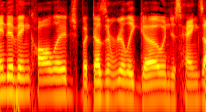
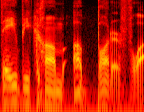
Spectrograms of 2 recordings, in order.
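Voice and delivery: very quiet, grave, earnest, dead-serious delivery; 5 semitones lower, 11 dB quieter than usual. Retelling a story, quoting a man's reply about the butterfly, mock-serious delivery. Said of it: "says it like real serious".

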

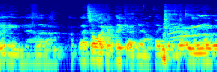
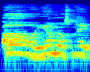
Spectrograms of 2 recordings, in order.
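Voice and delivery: mock loud talking, higher pitch; 11 semitones higher, 3 dB quieter than usual. Retelling a golfer's remark near a tee box, imitating someone talking loud. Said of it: "real loud".

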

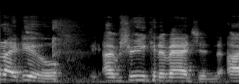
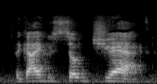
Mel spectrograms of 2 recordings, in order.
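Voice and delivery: usual speaking voice

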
